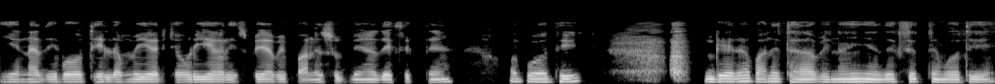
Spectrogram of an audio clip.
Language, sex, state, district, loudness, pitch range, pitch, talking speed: Hindi, male, Bihar, Araria, -15 LUFS, 115-125 Hz, 120 Hz, 200 wpm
